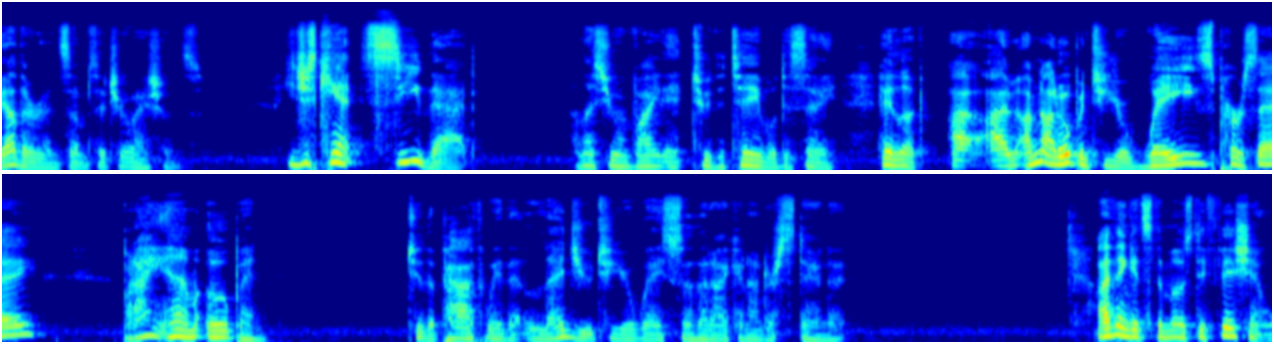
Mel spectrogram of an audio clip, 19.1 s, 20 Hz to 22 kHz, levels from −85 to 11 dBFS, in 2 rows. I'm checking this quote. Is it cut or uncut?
uncut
